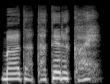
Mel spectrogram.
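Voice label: Voice heal, Japanese; isuka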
